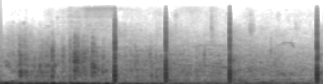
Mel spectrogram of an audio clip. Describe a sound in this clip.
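A firework whistles as it rises.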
